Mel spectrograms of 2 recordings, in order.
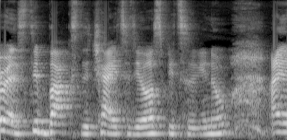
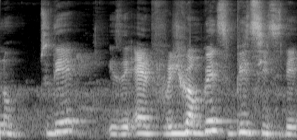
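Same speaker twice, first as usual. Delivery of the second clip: usual speaking voice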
